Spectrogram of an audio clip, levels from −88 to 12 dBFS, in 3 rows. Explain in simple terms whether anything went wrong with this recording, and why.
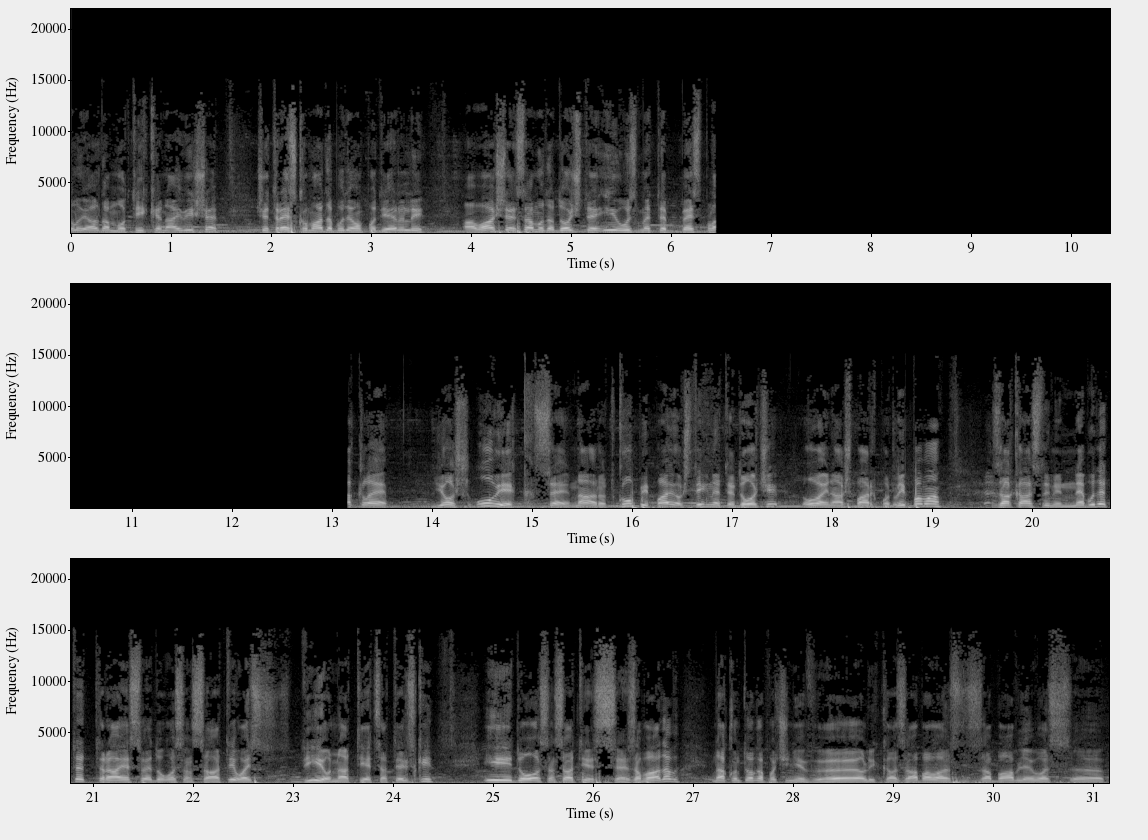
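Something did go wrong: there's an audio dropout to silence from 6.44 s to 13.15 s. The sound cuts out completely for about 6.7 seconds, with not even background hiss. That likely means the input got disconnected or muted, so whatever happened then is lost.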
